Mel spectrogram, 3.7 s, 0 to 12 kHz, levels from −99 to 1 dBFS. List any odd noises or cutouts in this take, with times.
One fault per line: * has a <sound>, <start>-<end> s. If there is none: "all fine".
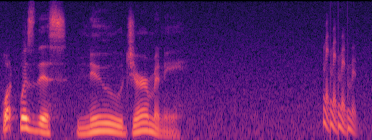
* has a chirp, 3.2-3.6 s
